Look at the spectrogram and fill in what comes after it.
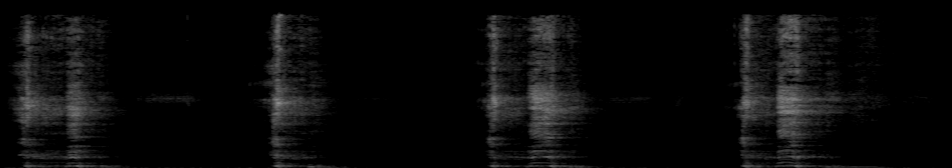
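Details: Cough recorded in hospital: four bouts of coughing, each a pair of harsh, forceful coughs a couple of seconds apart, in a quiet room.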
